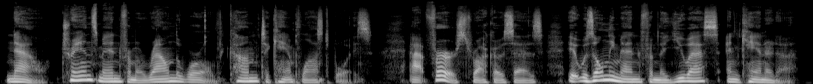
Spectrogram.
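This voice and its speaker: A man host reading scripted narration with a lively delivery. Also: medium pitch, a little slow, dry recording. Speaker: podcast host.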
